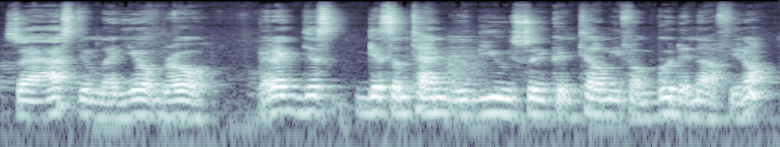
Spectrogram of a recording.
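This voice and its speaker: A young man from Kenya talks in an easy, slangy, unhurried way, like a tattoo artist chatting with a friend. He sits back from the microphone, so his voice sounds distant and picks up the room's echo. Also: mid-range voice, fairly even intonation, warm tone. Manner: laid-back, slangy, laughs often. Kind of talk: casual podcast chat. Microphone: podcast mic set back. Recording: echoey room, voice off-mic.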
